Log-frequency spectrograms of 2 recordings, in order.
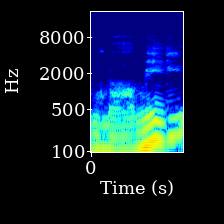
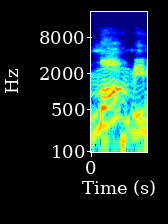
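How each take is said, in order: First: It is said in a tiny, quiet voice. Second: It is said in a loud, excited voice.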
